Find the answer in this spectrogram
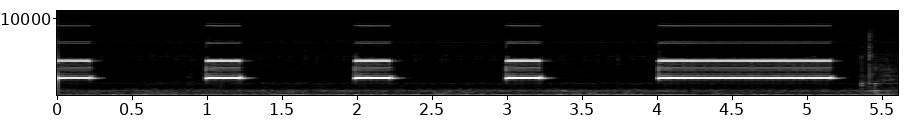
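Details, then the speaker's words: LVAD controller (apparently HeartMate II) shutdown demonstration. With the batteries disconnected, the battery button is pressed and held: four short high beeps one second apart, then a long tone as it counts down and goes to sleep. "now we're going to press and hold the battery button and it's going to count down"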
